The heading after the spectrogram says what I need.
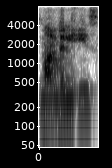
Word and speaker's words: Mondelez: And then lastly, the 25th largest stock is Mondelez. That's how it's pronounced apparently.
